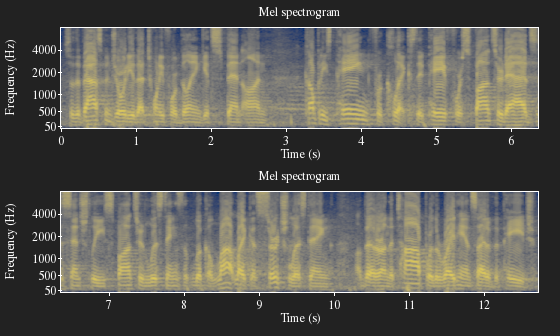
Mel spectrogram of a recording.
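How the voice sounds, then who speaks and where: A man, a company president, explaining a technical topic in a steady, businesslike interview answer. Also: on the low side, normal speed. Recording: reverberant room.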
